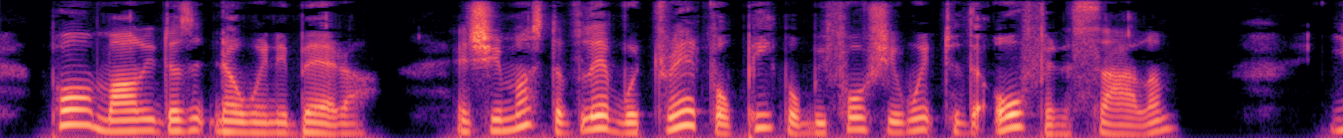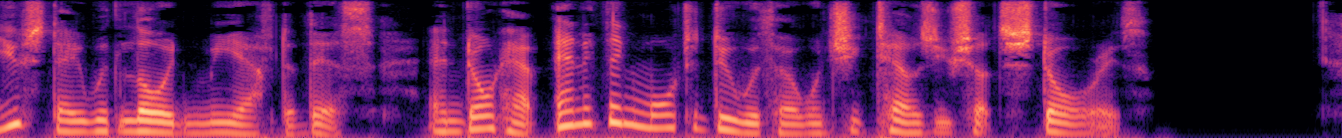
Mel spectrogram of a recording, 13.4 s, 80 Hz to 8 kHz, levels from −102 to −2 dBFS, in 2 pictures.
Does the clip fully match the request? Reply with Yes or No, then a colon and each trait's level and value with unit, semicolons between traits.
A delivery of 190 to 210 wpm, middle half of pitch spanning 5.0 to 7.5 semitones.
Yes: average, 200 wpm; average, 5.3 semitones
